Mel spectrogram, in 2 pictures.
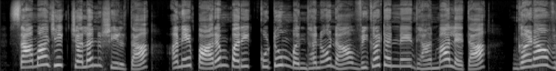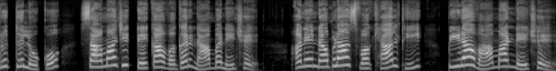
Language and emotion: Gujarati, neutral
